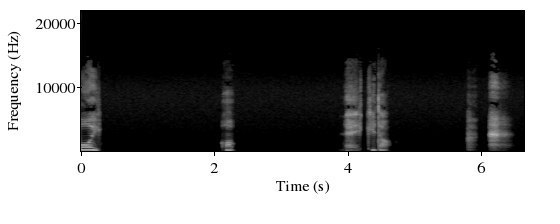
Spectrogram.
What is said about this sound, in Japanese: 眠っちゃったんだね。かわいい息遣い、聞こえてますよ。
